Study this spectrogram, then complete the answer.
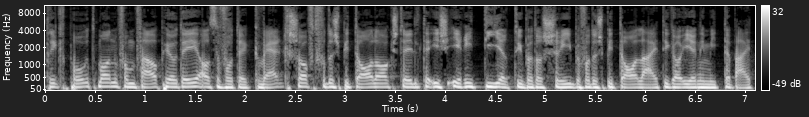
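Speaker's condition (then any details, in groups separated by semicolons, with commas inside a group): No condition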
